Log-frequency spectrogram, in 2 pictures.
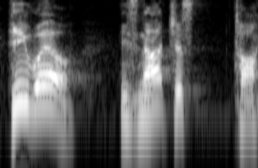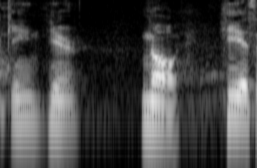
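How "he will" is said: higher, louder and triumphant; emphatic answer. Acted. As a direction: land the promise with a grin. Repeats the punchline after laughing.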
